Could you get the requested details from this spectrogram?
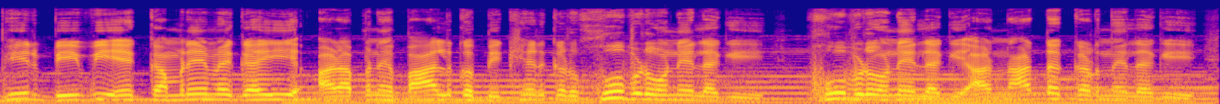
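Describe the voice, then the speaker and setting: A man's voice: high-pitched, music in the background. A man preaching through a moral story, repeating and restarting his phrases and calling his listeners brothers.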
